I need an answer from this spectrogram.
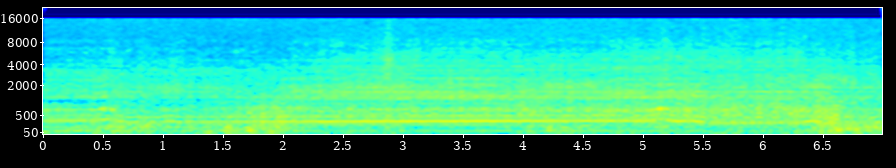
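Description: Single-cylinder sport motorcycle engine running steadily at speed, heard from the rider's position with wind rush, its pitch dipping briefly about half a second in and twice near the end as the throttle is eased.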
